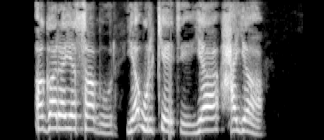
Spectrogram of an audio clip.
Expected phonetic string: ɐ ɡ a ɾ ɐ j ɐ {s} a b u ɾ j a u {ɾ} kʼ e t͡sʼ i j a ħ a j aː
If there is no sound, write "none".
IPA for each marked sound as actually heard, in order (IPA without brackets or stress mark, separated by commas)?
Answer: s, ɾ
